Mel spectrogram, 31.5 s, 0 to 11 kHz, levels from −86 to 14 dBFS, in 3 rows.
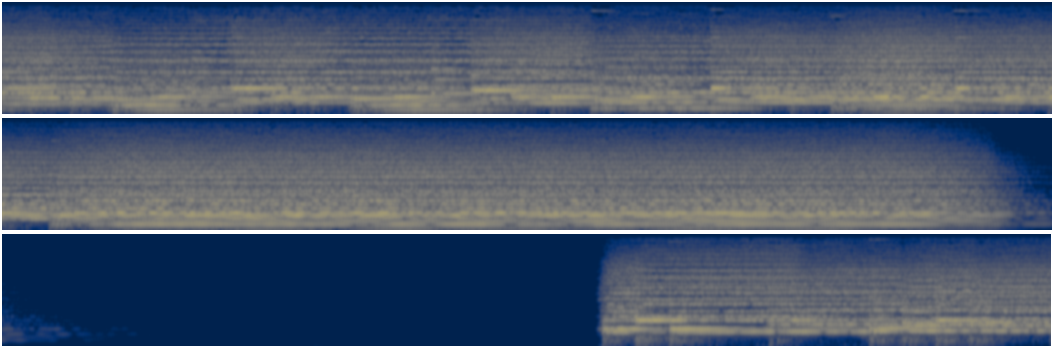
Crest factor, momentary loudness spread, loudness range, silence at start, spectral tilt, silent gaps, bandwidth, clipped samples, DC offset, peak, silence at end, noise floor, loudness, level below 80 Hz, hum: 16 dB; 5 LU; 5 LU; 0 s; -5.5 dB/octave; 24.59-26.82 s; 10 kHz; under 0.1%; under 0.1%; -12 dBFS; 0 s; under -90 dBFS; -27 LUFS; -60 dBFS; none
